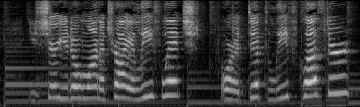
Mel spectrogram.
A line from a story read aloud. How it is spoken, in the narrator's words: Tank yells to Buddy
